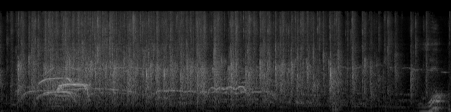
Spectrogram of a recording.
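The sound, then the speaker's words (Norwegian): Sustained audience applause for a group of role models, a dense crackle of many hands clapping that swells early and then gradually thins out, with a few voices and cheers mixed in. “Stor applaus til disse forbildene.”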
